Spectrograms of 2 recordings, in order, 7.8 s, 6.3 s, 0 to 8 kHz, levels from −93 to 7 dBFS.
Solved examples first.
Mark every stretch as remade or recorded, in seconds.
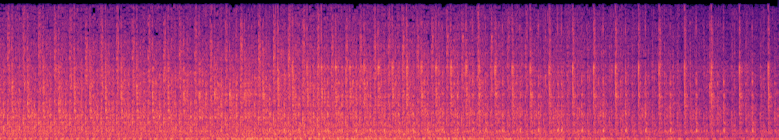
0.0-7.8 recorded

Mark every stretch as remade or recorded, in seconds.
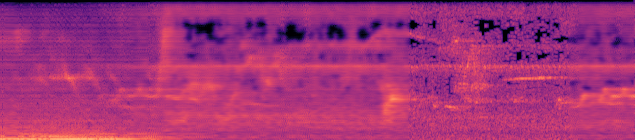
0.0-4.1 remade; 4.1-5.7 recorded; 5.7-6.4 remade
